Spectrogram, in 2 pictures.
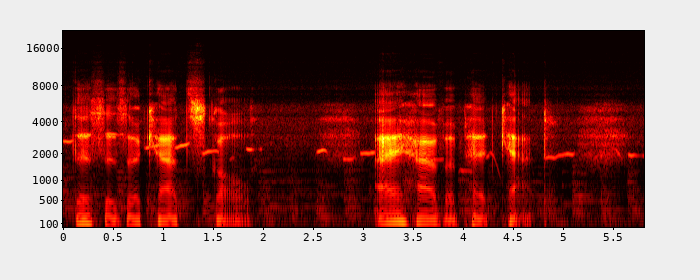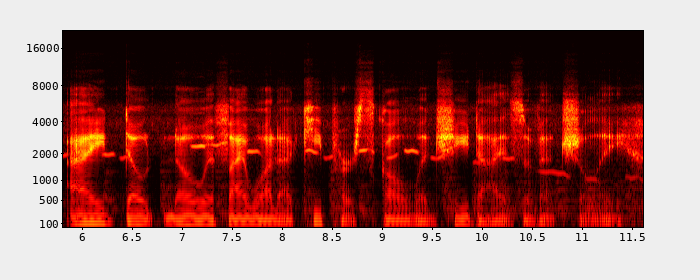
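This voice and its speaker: Over clear background music, a man uses a cartoonish character voice pitched very deep and low, speaking at a very slow pace. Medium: puppet.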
